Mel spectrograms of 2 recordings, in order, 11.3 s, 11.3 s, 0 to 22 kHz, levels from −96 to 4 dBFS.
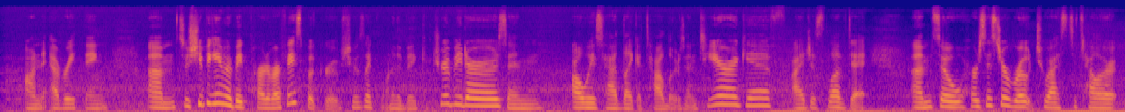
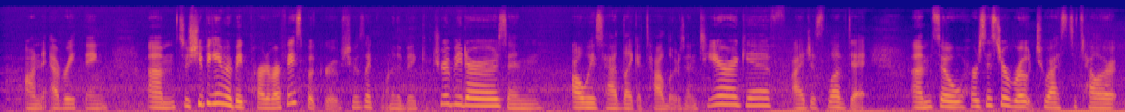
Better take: neither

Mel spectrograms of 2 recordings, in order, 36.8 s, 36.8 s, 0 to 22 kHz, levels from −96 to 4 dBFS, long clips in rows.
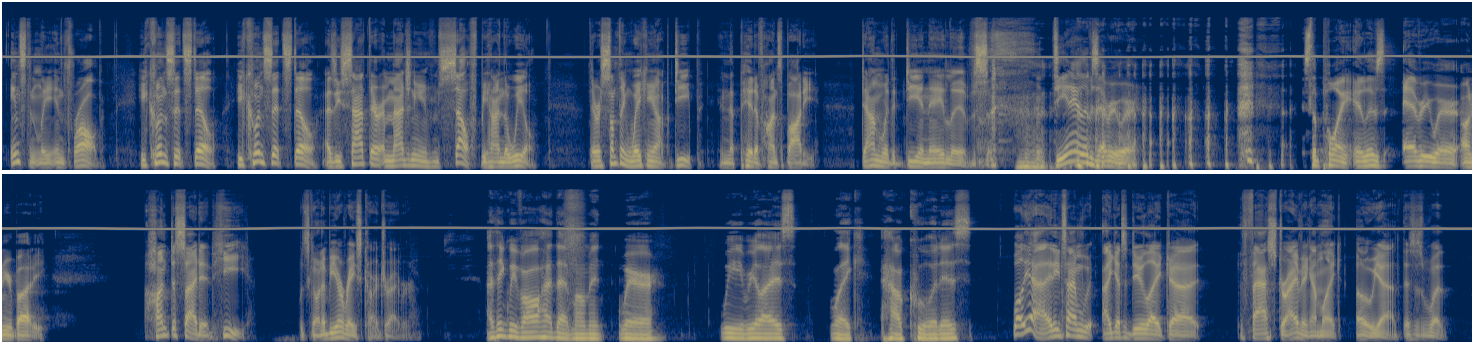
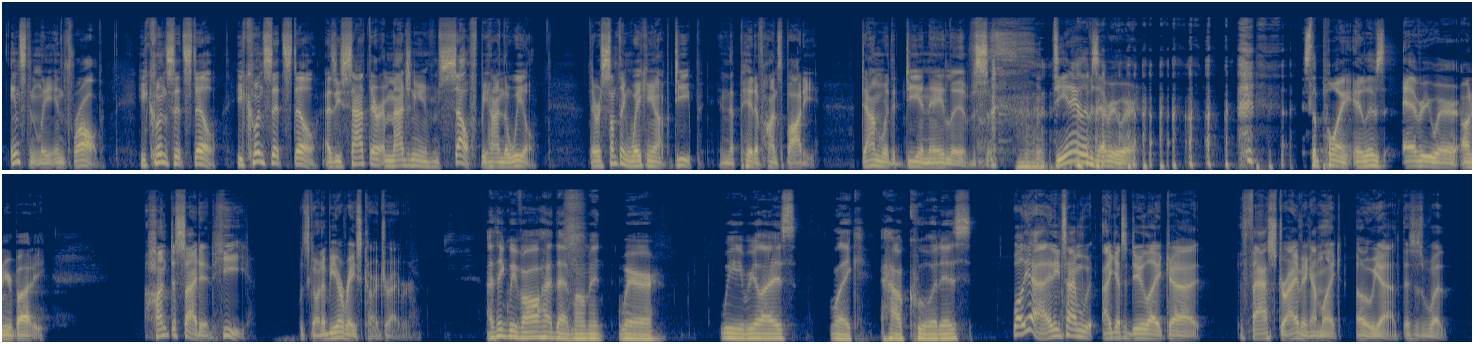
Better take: second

